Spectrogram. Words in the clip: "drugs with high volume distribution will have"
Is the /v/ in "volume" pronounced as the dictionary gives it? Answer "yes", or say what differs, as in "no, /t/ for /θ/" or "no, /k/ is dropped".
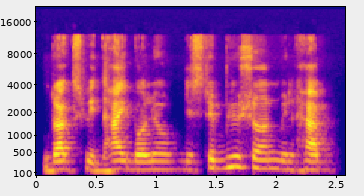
no, /b/ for /v/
